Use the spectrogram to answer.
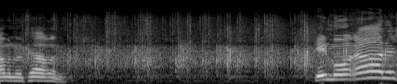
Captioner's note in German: Beifall AfD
